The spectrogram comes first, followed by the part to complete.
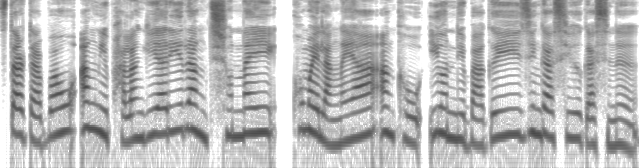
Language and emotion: Bodo, fearful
